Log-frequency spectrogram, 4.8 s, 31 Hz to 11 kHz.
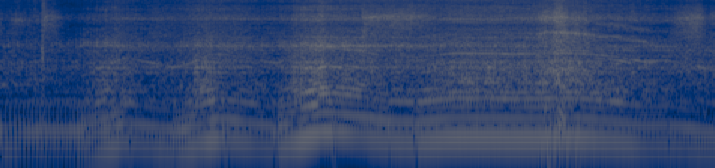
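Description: A Leonart Pilder 125 motorcycle engine revs up and down through its exhaust, its pitch rising and falling in repeated swells over a steady close-up rumble, with no voices.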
